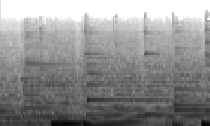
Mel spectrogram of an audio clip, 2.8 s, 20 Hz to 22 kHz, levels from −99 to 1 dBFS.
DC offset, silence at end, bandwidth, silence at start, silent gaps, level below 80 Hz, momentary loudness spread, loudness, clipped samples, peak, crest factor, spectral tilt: under 0.1%; 0 s; 9.4 kHz; 0 s; none; -18 dBFS; 11 LU; -16 LUFS; under 0.1%; -2 dBFS; 12 dB; -7.5 dB/octave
